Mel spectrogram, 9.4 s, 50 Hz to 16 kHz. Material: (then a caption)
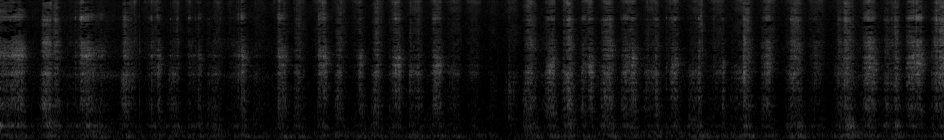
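Cardstock. A thin cardstock $50 "$10 Million" scratch-off lottery ticket lying on a light countertop has its latex coating scratched off over the number area in short rubbing strokes. The result is a dry, bright, raspy scraping in quick repeated bursts, with a brief lull near the middle before the strokes resume.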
